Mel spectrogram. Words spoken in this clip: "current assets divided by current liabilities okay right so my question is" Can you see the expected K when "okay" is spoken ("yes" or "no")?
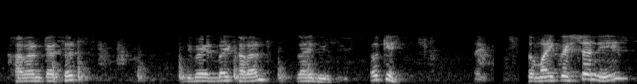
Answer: yes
